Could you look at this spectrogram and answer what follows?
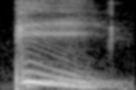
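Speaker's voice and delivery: pi said loud; teacher modelling pi; syllable demo. Shown as a demonstration. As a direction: call out pi. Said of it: "on a écrit la syllabe".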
